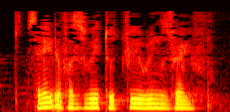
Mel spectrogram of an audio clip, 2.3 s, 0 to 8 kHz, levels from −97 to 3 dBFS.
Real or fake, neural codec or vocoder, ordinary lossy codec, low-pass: real; none; MP3, 24 kbps; 7.2 kHz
